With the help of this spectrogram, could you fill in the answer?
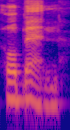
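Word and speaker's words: Oban: that a 14 year old scotch and it's pronounced Oben okay hello Catherine welcome to the screen and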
